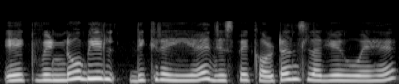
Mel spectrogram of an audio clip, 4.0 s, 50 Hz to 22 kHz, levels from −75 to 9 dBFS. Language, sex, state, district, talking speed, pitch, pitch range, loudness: Hindi, female, Jharkhand, Ranchi, 180 wpm, 255 Hz, 240-280 Hz, -13 LUFS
